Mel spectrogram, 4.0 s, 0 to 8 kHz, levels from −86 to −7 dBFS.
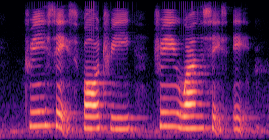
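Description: Speech with a filter restarted on every block throughout: each block starts from a cleared filter state, leaving a small transient that forms a 31.2 Hz tick-buzz tracking the speech level, which fits a 512-sample processing buffer.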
